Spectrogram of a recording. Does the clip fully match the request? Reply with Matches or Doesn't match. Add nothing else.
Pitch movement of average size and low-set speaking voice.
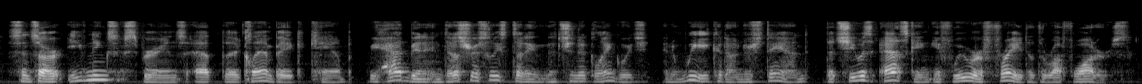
Doesn't match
